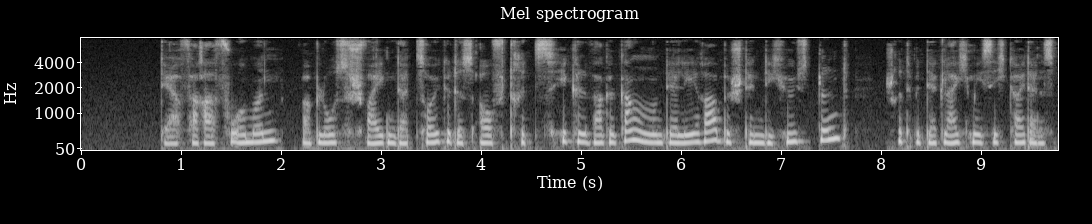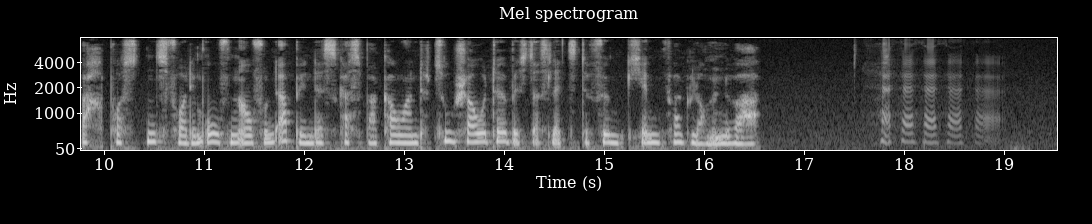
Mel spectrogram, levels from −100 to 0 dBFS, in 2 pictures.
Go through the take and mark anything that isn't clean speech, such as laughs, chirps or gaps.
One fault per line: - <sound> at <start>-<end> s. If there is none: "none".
- laugh at 17.5-19.0 s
